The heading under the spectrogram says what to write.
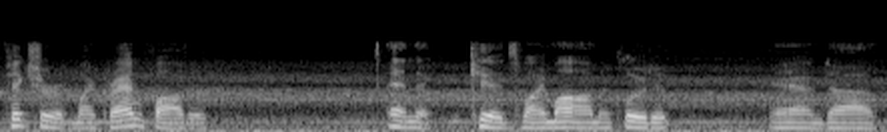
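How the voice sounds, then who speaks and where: Man musing over loud engine drone. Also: mid-range voice, steady tone, slow, dull audio. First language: English. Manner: musing, thinking aloud. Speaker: flight simulator streamer. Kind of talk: casual rambling gameplay commentary. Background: flight simulator aircraft engine noise.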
